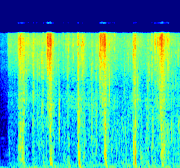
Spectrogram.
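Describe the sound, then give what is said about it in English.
Crunching footsteps on a gravel driveway at night, a steady series of evenly spaced gritty steps with a coarse, scraping texture, moderately loud with no voices. “Walking on gravel.”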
